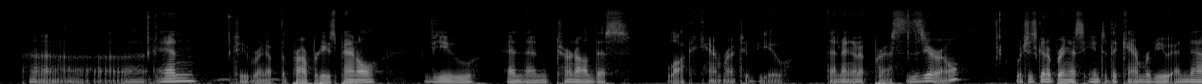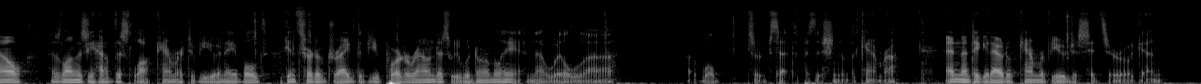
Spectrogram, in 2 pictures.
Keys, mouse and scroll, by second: 1.5 n, 2.3 n, 4.0 click, 5.4 click, 6.0 click, 9.1 KP_0, 11.8 middle click, 14.7 shift+middle drag, 15.3-15.8 shift+middle drag, 16.0 middle drag, 16.5 middle click, 17.4-18.0 middle drag, 18.1 shift+middle click, 19.0 shift+middle click, 22.7 KP_0.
